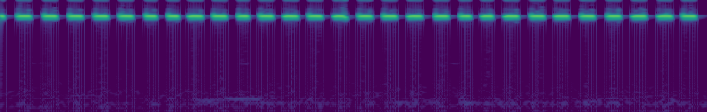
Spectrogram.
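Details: Male cricket calling on a summer evening with a quick, steady train of shrill chirps, about four per second, clean and free of other sounds.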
